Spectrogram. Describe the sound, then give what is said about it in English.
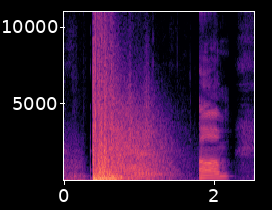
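A single gunshot sound effect from a play gun: one sudden, loud crack whose noisy tail fades over about a second, then a short voiced cry. “I'm going to shoot you. Please don't. This is my gun.”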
